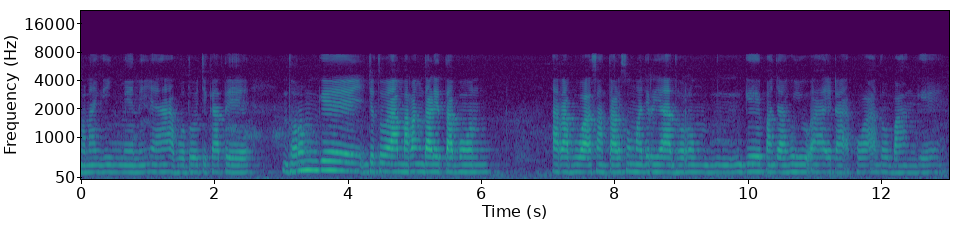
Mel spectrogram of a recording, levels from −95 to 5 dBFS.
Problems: background sounds at intervals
